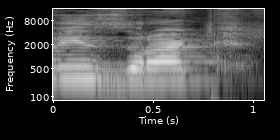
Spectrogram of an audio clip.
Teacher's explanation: കൽക്കലയുടെ letter അല്ലല്ലോ, half സുക്കൂന് കൊടുക്കുക. റോ ഫത്തഹ ആയതുകൊണ്ട് നമ്മൾ ഉയർത്തിയിട്ട് ഉച്ചരിക്കുക. കാഫിന് സുക്കൂനിട്ട് നിർത്തി കൊടുക്കുമ്പോൾ കുറച്ച് എയർ പുറത്തോട്ട് പോണ സൗണ്ടിൽ നിർത്തി കൊടുക്കുക കേട്ടോ.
